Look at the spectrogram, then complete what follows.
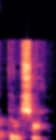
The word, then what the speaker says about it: pensée: just say thought la ponce so you pronounce it the same except there's not an s at the end but the s of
